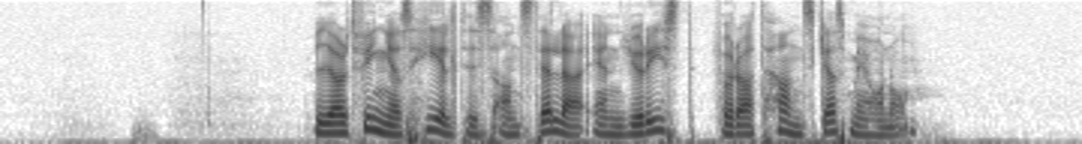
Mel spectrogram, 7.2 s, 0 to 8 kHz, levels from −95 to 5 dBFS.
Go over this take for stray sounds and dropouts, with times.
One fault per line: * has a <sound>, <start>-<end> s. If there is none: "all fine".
all fine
